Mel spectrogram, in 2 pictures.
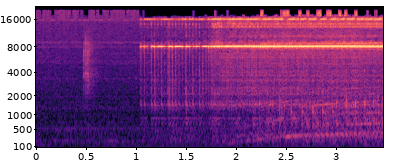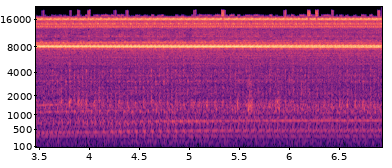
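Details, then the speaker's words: Freewing 4258 580kv brushless motor from a P-51D, after a prop strike, run at low speed: steady whine with a faint rough, rhythmic knock underneath; worn main bearings, bearing replacement planned. "Okay, so I'm going to run the motor at a low speed and we'll hear that sound, that knocking sound, which indicates a bearing."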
